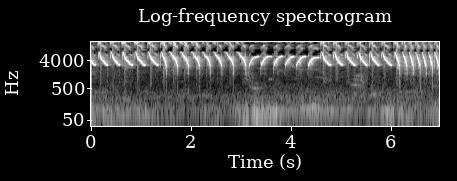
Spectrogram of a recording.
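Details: Canary song, yellow bird, meant to provoke other canaries to respond: a long, rhythmic chain of falling whistled notes, about three per second, briefly changing to upswept notes midway before returning to quick descending strokes.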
